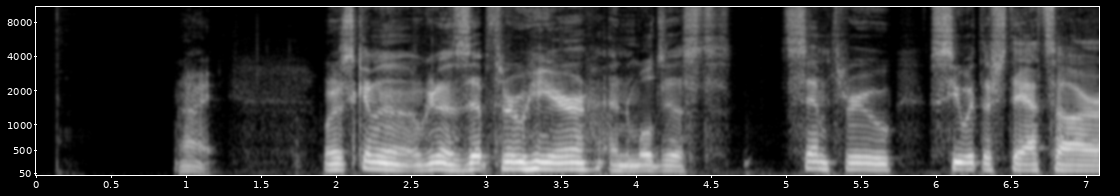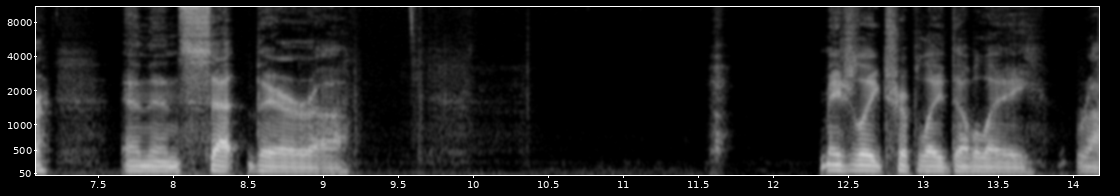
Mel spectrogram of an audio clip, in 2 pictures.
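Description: A middle-aged man talks with animation close to a microphone.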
